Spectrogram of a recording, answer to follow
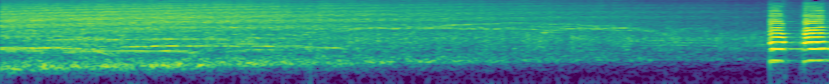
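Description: An electronic white-noise sweep effect, a hiss with faint gliding tones that slowly fades down. Just before the end, dance music cuts in with short, sharp, repeated stabs.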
